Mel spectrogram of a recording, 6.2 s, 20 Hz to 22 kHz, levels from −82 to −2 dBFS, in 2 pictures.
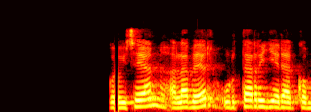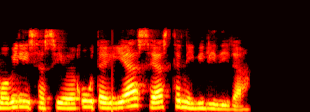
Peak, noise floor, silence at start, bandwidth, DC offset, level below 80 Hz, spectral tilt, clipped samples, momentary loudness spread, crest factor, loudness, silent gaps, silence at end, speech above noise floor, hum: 0 dBFS; under -90 dBFS; 1.1 s; 8 kHz; under 0.1%; -54 dBFS; -5.5 dB/octave; under 0.1%; 10 LU; 16 dB; -15 LUFS; none; 0.6 s; over 75 dB; none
